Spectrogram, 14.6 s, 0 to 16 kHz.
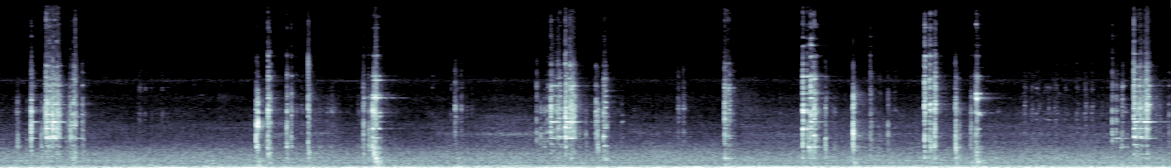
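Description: Steel clutch plates and friction discs clinking as they are set one at a time into the overdrive clutch pack of a Chrysler 62TE transmission's input drum: a string of scattered light metal clicks over a steady low hum.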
